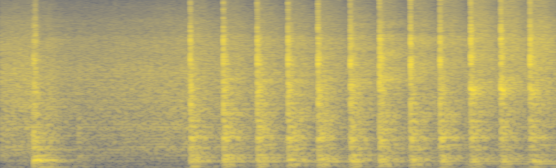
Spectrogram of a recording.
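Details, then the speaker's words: Body repair on a car door, hammer and dolly: quick, light taps give a bright metallic ping, meaning the hammer is landing on the dolly. Off the dolly, the sound is hollow instead. "hear that sound that means i'm on dolly it's more of a pinging sound and when i'm off the dolly you'll notice it's a very hollow sound"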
